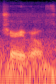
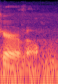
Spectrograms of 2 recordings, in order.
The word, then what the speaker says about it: Cherryville: So I'm in Cherryville. It's actually not pronounced Cherryville. It's Cherryville, North Carolina.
